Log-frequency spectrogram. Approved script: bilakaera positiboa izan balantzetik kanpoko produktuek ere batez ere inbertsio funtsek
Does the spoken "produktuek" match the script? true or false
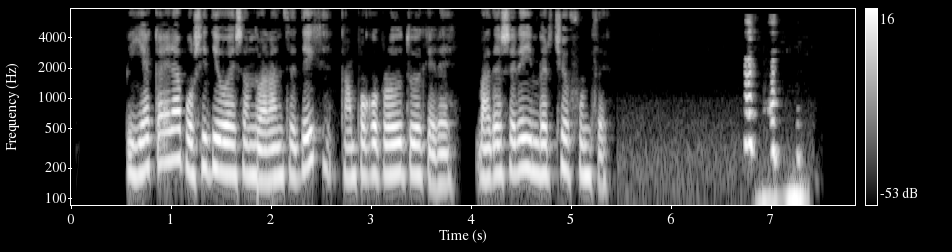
true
